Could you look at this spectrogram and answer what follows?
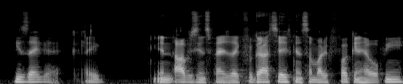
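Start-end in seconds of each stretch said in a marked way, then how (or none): none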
